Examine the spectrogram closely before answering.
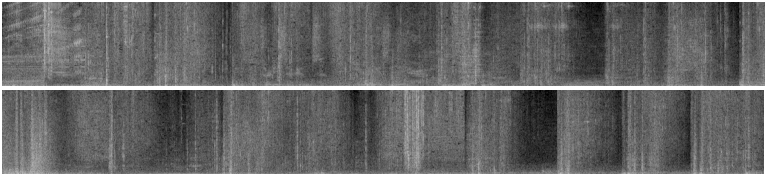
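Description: Quick footsteps patter across hard ground and metal.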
